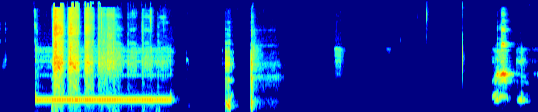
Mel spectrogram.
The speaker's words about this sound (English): I was going to say, he typically keeps his phone off. Hold on. Oh, it's ringing. Here we go. I hope he answers.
